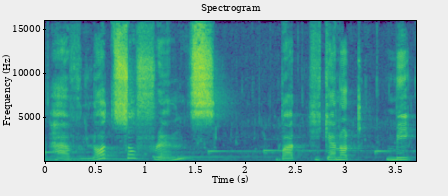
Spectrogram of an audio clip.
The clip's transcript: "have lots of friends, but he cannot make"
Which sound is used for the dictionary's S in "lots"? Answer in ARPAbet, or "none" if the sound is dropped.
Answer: S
